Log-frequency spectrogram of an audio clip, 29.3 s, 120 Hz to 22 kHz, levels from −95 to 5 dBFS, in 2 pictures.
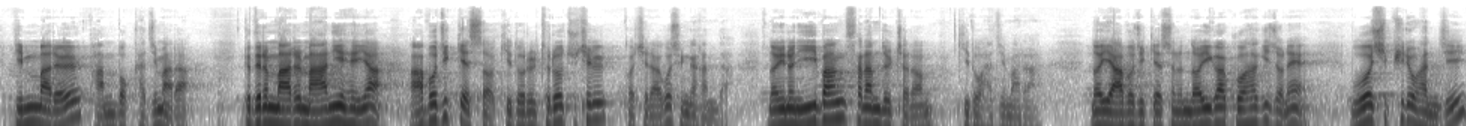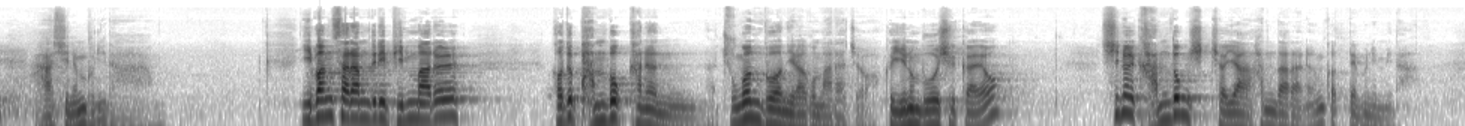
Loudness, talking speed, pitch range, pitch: -21 LUFS, 275 characters per minute, 100-140 Hz, 115 Hz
